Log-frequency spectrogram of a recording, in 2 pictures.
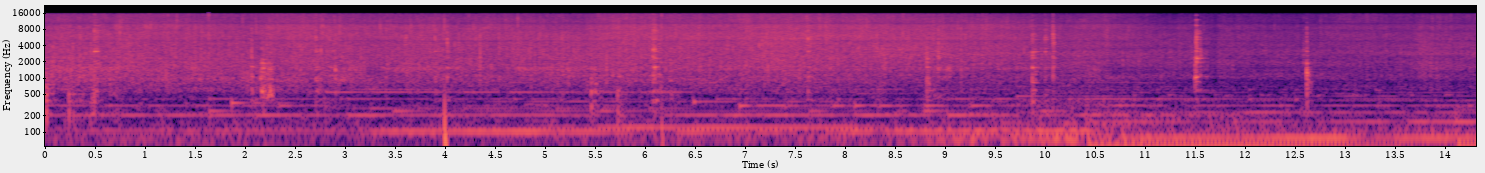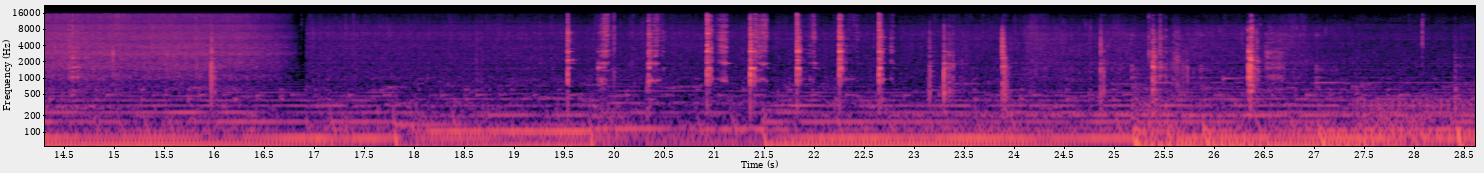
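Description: Pieces of eel frying in a wok, sizzling while a spatula stirs them. The sizzling cuts off suddenly a little past halfway, then a run of sharp knocks and taps follows.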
